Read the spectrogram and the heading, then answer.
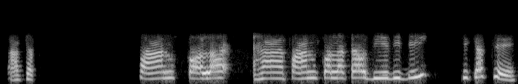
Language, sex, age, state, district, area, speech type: Bengali, female, 45-60, West Bengal, Kolkata, urban, conversation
